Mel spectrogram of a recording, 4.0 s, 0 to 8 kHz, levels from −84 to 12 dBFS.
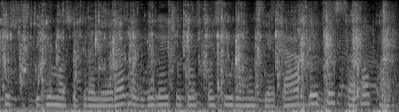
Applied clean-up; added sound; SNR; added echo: none; Splash, splatter; -4 dB; none.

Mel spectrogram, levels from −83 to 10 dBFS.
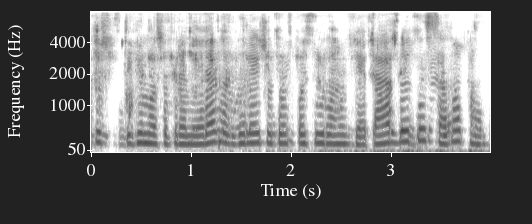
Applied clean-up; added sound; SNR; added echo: neural mask model Resemble Enhance denoiser.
